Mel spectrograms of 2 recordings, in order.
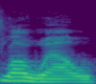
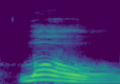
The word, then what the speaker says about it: Lowell: But whenever the characters seem to pronounce it in the show, they just say like lol, like laugh out loud, lol.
